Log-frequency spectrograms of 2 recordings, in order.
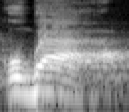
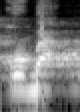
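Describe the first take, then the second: First: The word ends without a glottal stop. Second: The word ends with a glottal stop. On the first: The speaker calls it wrong. "Kita sering mendengarnya hamzahnya dihilangkan" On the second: The speaker calls it right. "Yang betul tulisannya Kuba, pakai hamzah mati"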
